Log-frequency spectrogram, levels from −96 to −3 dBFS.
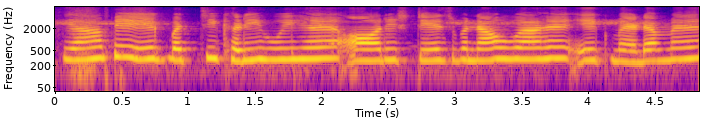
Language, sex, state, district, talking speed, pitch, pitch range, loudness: Hindi, female, Maharashtra, Washim, 185 wpm, 295 Hz, 280-305 Hz, -14 LUFS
